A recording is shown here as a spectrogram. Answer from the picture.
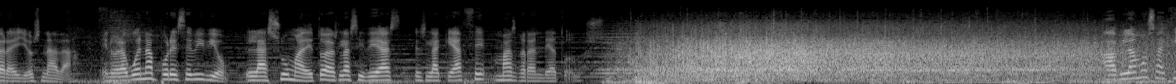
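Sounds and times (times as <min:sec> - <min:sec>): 
speech: 0:00.0 - 0:07.5, 0:11.1 - 0:11.7
audience ovation applause: 0:06.1 - 0:11.7.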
